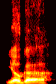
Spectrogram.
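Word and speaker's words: Yogācāra: So I know you told me once and I forgot already, but it's Yogacara.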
